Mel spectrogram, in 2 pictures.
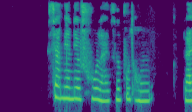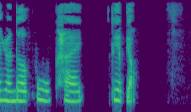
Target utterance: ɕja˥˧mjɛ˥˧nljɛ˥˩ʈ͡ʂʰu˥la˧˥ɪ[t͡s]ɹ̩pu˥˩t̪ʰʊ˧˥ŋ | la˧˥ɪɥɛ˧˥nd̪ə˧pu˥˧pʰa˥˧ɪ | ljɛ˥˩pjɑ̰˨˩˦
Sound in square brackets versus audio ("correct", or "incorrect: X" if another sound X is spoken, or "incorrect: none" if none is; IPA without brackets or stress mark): correct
